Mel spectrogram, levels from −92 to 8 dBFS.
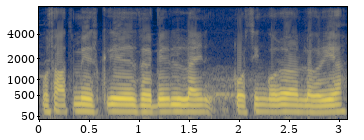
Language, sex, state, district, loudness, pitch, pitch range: Hindi, male, Punjab, Pathankot, -9 LUFS, 135 Hz, 130-140 Hz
